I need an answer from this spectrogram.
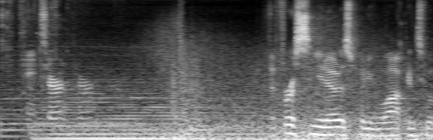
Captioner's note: missile blasting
